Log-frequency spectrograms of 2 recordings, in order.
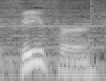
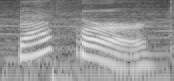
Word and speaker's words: Pfeffer: ceramic floors right in time for spring at beefer no it's pepper oh yeah pepper is known for quality customer service at an everyday affordable price listen to your home and see pepper today it's pronounced pepper we stand for phenomenal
